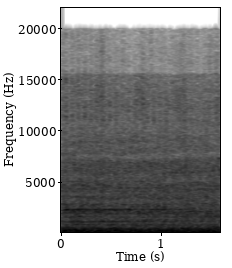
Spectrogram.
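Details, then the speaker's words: 2005 Chevy 2500 van, 6.0 V8, earlier rough idle, dying at stops and misfire-like codes; even, smooth idle with a regular, unbroken beat and no stumbles while running with the MAP sensor unplugged; owner plans to replace the MAP sensor. "Look how smooth it's running."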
